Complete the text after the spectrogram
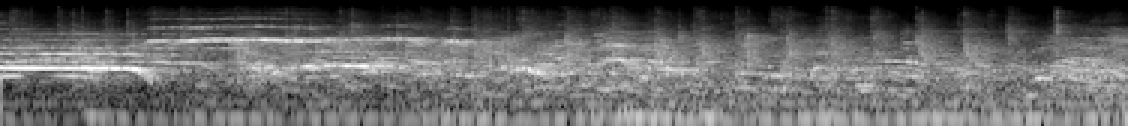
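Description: A crowd chatters loudly.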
